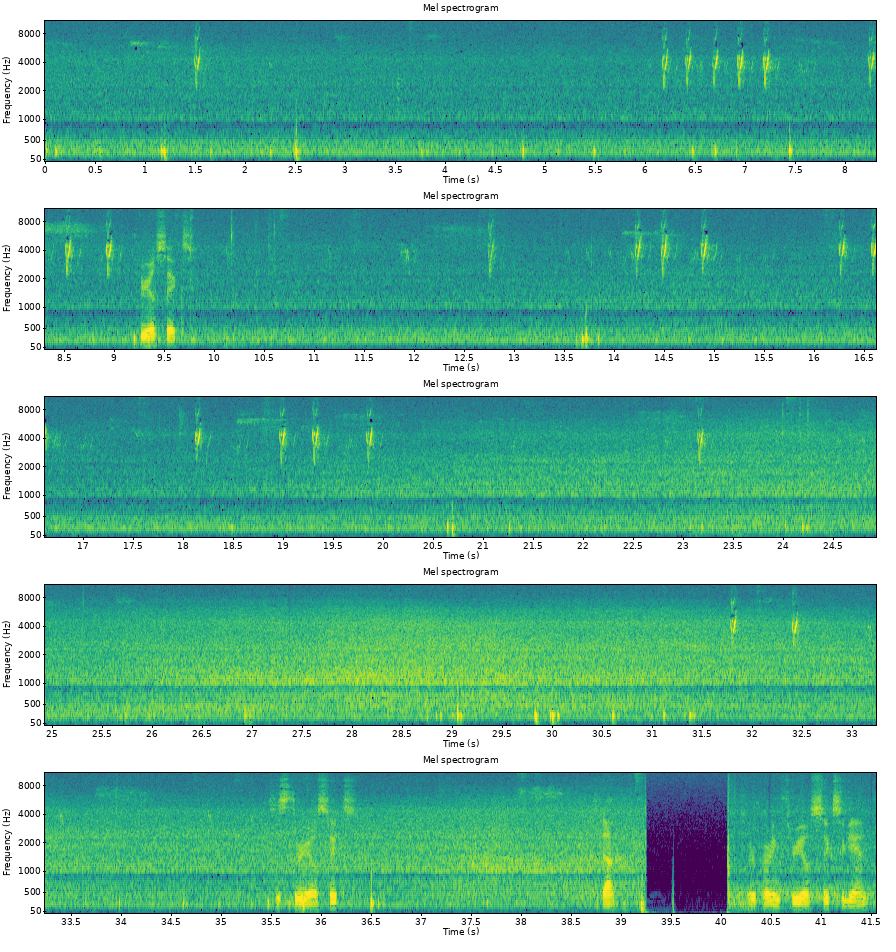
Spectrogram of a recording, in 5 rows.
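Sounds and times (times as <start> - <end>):
steady low hum: 0.0 - 41.5
bird calling in short high chirps: 0.8 - 1.7, 6.1 - 9.2, 11.1 - 12.9, 13.5 - 20.0, 22.4 - 25.7, 31.7 - 35.5, 37.9 - 38.5
speech: 9.3 - 9.9, 36.1 - 36.3, 40.9 - 41.5.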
